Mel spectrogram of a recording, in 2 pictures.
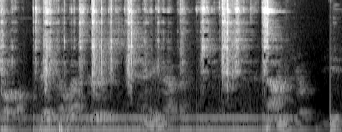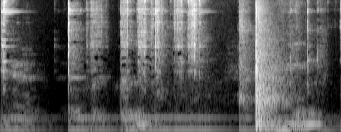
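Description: Small steel part being deburred by hand: a run of light scrapes and metallic clicks, then one louder knock about six seconds in as the work is set down on the bench.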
